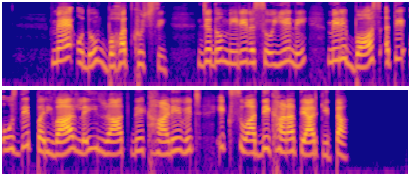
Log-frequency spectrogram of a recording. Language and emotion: Punjabi, happy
